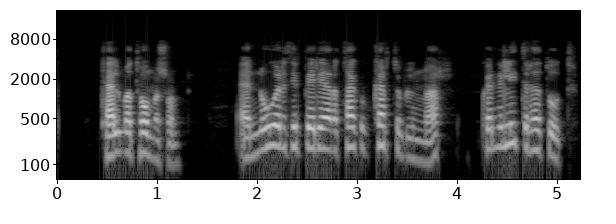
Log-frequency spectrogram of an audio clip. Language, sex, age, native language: Icelandic, male, 40-49, Icelandic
